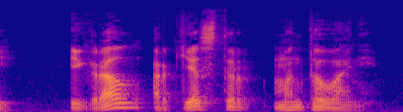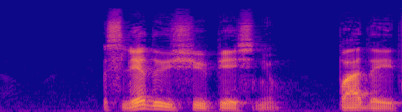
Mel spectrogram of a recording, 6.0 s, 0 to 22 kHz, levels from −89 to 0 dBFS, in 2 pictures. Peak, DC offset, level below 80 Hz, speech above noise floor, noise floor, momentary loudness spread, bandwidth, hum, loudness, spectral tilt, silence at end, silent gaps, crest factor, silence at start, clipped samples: -6 dBFS; under 0.1%; -54 dBFS; 41 dB; -69 dBFS; 16 LU; 16 kHz; none; -28 LUFS; -4 dB/octave; 0 s; none; 24 dB; 0 s; under 0.1%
